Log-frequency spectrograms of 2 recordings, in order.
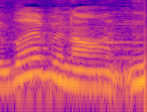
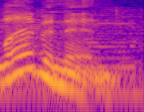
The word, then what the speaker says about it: Lebanon: Oh, you know, like the country, Lebanon. No. It's goddamn Lebanon.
